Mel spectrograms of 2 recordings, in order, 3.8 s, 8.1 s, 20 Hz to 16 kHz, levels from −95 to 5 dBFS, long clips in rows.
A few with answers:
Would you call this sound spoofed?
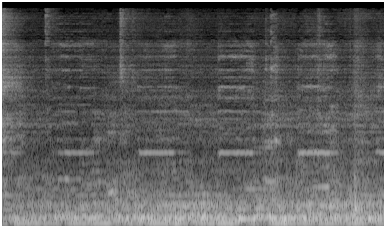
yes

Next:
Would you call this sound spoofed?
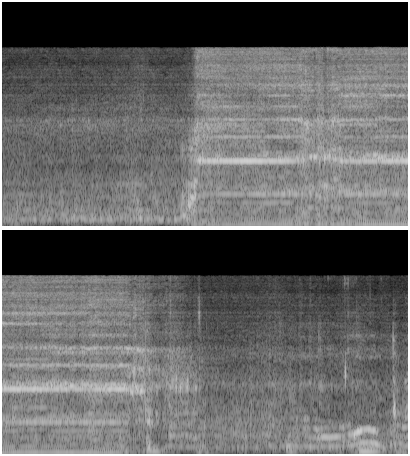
yes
